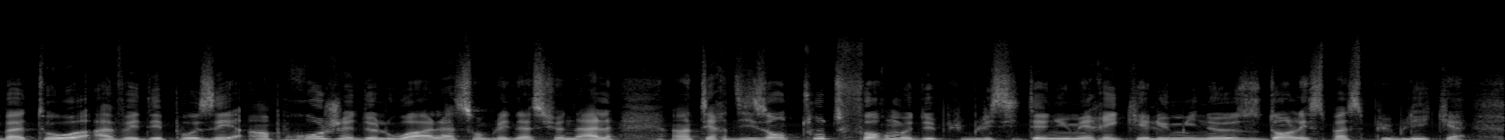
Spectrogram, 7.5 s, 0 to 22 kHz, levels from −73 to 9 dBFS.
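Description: A mains buzz runs under the speech from start to finish. Sharp switching spikes from the 60 Hz supply leak in twice per cycle. Their harmonics stack up into a steady, raspy buzz. It sits roughly 30 dB below the speech.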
